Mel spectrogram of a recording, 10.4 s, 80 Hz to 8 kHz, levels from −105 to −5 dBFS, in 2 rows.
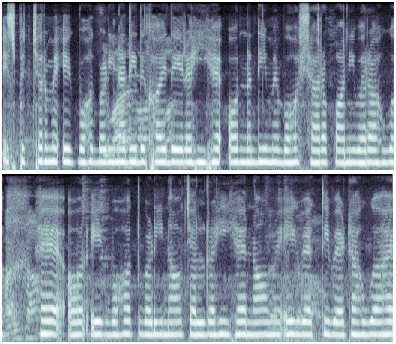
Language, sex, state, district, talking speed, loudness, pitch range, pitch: Hindi, female, Bihar, Madhepura, 200 wpm, -13 LUFS, 215-220 Hz, 220 Hz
